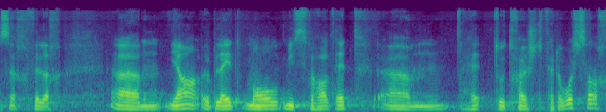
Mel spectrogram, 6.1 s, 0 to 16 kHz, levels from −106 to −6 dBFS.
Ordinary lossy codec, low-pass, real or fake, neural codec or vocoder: Opus, 24 kbps; 10.8 kHz; fake; codec, 24 kHz, 3 kbps, HILCodec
